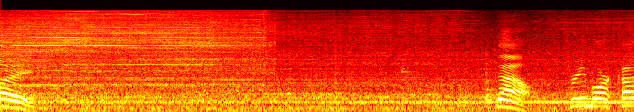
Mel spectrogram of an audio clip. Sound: tool noise

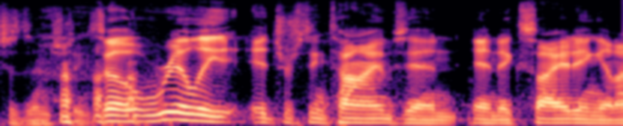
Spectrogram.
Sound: laughs

